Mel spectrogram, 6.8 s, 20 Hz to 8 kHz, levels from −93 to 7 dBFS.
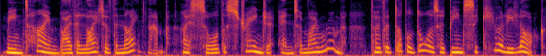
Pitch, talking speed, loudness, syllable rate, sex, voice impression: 230 Hz, 200 wpm, -16 LUFS, 5.2 syllables/s, female, feminine, slightly young, relaxed, slightly bright, soft, slightly raspy, cute, slightly refreshing, friendly, reassuring, elegant, kind, modest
